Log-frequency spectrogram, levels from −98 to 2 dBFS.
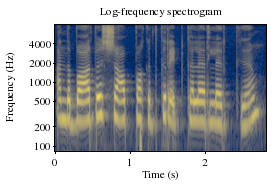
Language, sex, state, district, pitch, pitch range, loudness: Tamil, female, Tamil Nadu, Nilgiris, 255 Hz, 245-280 Hz, -18 LUFS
